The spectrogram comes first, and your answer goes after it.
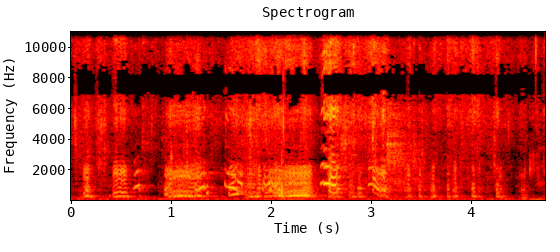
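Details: Litter of three-week-old Welsh Springer Spaniel puppies giving dense, overlapping high squeaks and whimpers, some rising and falling, in quick irregular bursts with brief pauses.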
